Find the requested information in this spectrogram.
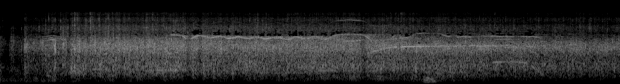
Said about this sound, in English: Well, I know you probably want to stand up and clap right now too, right? I mean, that's what happened in the room as they finished this talk.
